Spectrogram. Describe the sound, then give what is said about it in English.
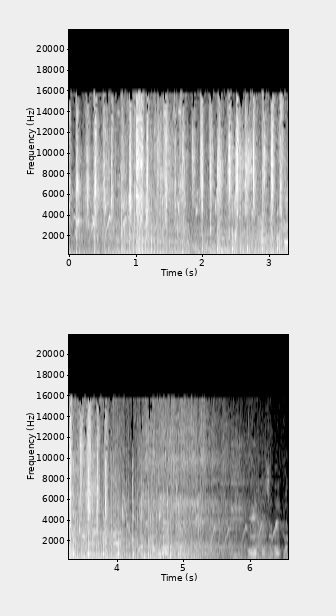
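An engine being started in Congo roars with a deep, steady rumble and a fast rhythmic throb, holding loud for several seconds before dropping away at the end, with birds chirping faintly over it. “They're starting the engine from the start.”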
